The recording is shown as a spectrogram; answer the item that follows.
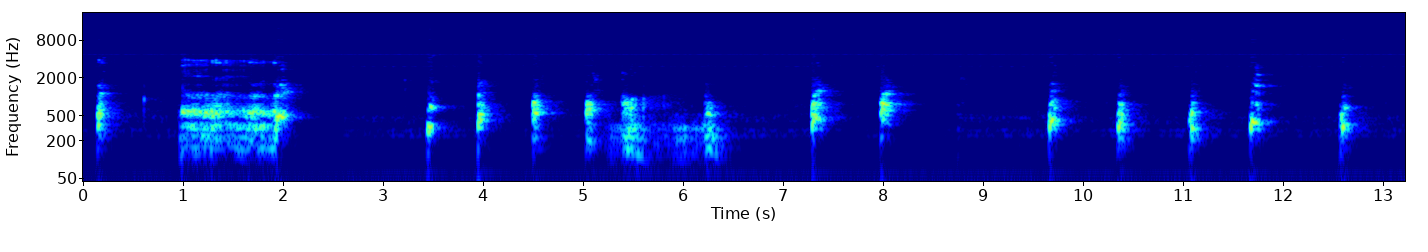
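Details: Pembroke Welsh Corgi indoors barking at people seen outside next door: a rough, rapid burst of barking, then single sharp barks at uneven gaps of about half a second to one and a half seconds, with near silence between.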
